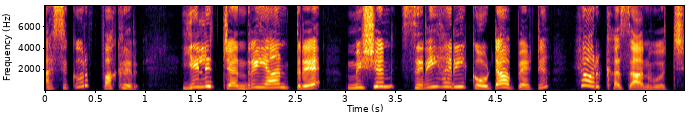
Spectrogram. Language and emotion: Kashmiri, happy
